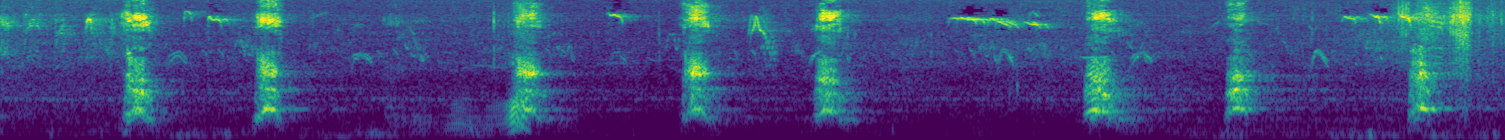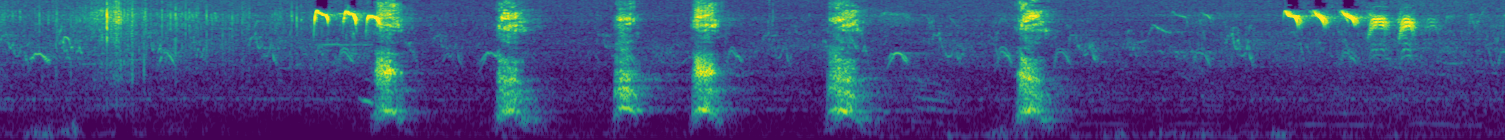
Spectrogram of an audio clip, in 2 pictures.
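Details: Six eight-week-old puppies of a neighbour's dog named Sunny yelp in a rapid string of short, high, sharp barks, about a dozen bursts over fifteen seconds with faint background hiss.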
